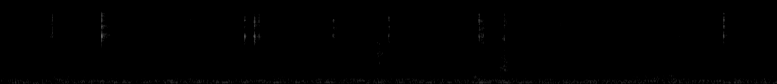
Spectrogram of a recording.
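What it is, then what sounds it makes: Bar soap scored with a blade. A thin metal blade scores diagonal lines into the surface of an orange-and-white striped solid bar of soap held in the hand. About ten short, crisp, bright scratching clicks come at irregular intervals, each dying away almost instantly. A faint low background hum sits beneath them.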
